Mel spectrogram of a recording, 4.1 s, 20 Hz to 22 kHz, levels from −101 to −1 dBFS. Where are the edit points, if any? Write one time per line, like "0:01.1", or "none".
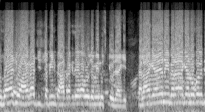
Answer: none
